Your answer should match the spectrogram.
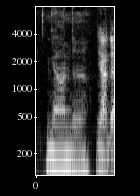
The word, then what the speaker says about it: Yondu: Is it Yondo or Yondu? Yondo. Okay. I'm saying it right.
